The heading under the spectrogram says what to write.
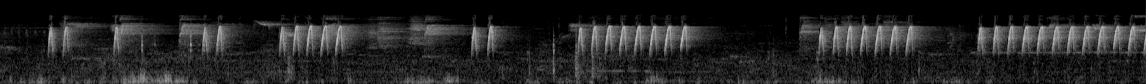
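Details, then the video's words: Ciblek kristal, the bar-winged prinia, in full vigorous song: bursts of rapid, sharp, high chirps, about three or four per second, in trains of up to ten notes with short pauses between bursts. "Suara Burung Ciblek Kristal super gacor"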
